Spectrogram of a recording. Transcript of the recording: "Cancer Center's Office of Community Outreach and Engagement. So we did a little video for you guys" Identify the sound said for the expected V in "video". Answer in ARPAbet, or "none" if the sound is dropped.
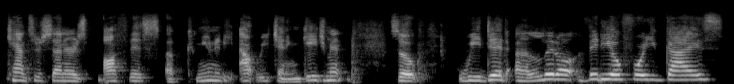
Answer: V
